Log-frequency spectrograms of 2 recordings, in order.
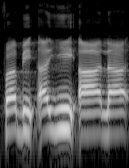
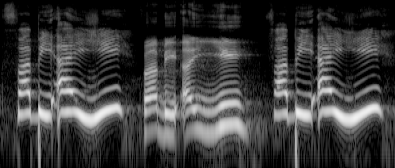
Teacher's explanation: تو تشدید ظاہر ہونی چاہیے کہ آپ تشدید پڑھ رہے ہیں, ایسا نہیں لگنا چاہیے کہ آپ ایک ہی یا پڑھ رہے ہیں. فبأي آلاء اس طرح کی آواز نہیں آنی چاہیے. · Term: یا کی تشدید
